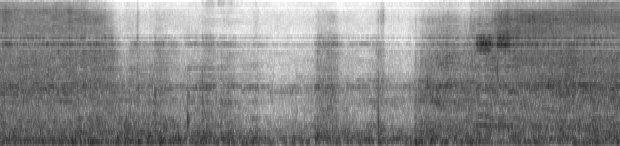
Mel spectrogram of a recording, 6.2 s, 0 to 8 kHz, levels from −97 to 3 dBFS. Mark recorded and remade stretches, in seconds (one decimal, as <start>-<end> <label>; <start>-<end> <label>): 0.0-6.2 remade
